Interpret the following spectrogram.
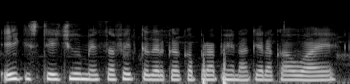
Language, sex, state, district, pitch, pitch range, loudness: Hindi, female, Arunachal Pradesh, Papum Pare, 220 Hz, 210-240 Hz, -15 LUFS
